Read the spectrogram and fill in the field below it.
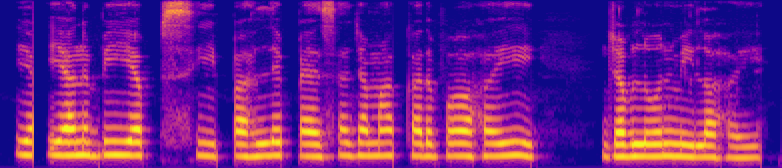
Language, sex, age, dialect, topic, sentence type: Magahi, female, 18-24, Western, banking, question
